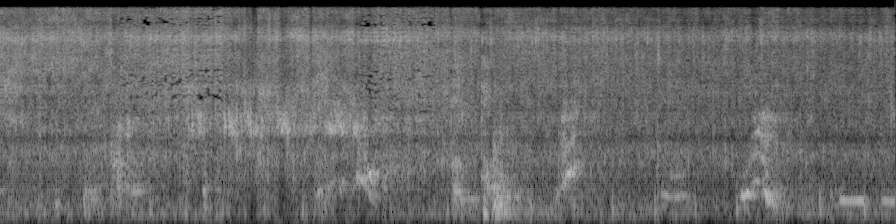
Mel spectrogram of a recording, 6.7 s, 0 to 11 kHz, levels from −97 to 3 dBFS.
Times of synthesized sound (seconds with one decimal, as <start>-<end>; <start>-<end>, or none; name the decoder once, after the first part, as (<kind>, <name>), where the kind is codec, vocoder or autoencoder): 0.0-0.9 (codec, HILCodec); 1.7-2.7; 3.3-6.7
